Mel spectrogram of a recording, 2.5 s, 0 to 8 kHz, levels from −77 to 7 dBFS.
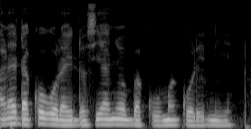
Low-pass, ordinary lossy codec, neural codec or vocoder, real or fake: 7.2 kHz; none; none; real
